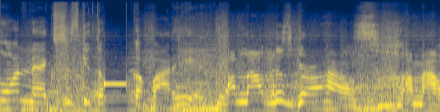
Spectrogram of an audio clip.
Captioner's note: beep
